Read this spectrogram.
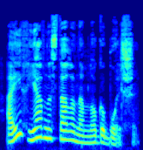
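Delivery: ordinary delivery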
